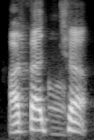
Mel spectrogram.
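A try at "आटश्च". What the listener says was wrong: ఆకి దీర్ఘం పెట్టండి.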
